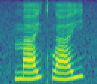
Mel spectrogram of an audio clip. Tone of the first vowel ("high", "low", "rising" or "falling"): rising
